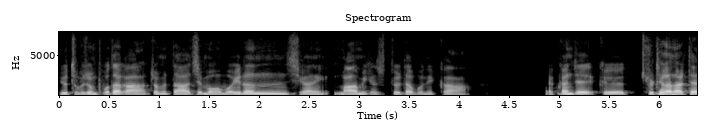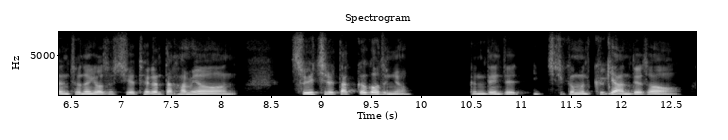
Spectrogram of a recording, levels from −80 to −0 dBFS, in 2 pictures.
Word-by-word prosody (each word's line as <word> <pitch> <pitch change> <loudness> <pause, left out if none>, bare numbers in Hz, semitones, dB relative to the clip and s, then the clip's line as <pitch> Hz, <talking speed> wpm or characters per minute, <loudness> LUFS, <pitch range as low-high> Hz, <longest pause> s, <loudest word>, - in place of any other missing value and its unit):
'유튜브 105 +1 -4
좀 100 -2 0
보다가 95 -1 0
좀 105 +1 -3
있다 105 -1 -1
하지 100 - -3
뭐.' 75 - -1
뭐 80 - -1
이런 115 0 +2
시간이 100 -3 -4
마음이 90 +2 0
계속 80 -1 -13
들다 - - -2
보니까 75 -2 -8 0.8
약간 115 - 0
인제 105 -1 +2
그 90 -3 0 0.2
출퇴근할 160 -5 +3
때는 110 -7 +3
저녁 100 +3 +2
6 100 +3 +2
시에 115 +1 -3
퇴근 145 +2 +1
딱 140 +3 -1
하면 120 - +2 0.5
스위치를 165 -7 +1
딱 125 0 0
끄거든요. 165 - +2 0.6
근데 110 +1 -1
인제 95 -2 -1 0.2
이 185 - -12
지금은 135 -4 -2
그게 115 - +1
안 90 -2 +4
돼서 110 +5 +1
110 Hz, 335 characters per minute, -22 LUFS, 95-125 Hz, 0.8 s, 안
